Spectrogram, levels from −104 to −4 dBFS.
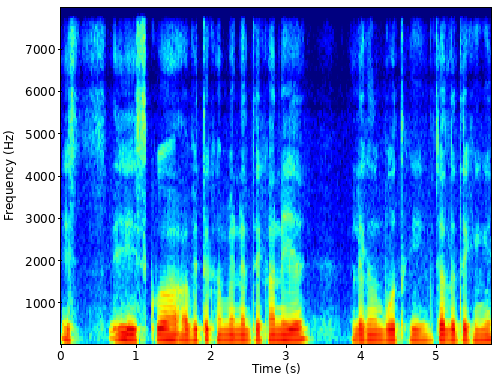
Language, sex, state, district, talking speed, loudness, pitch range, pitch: Hindi, male, Chhattisgarh, Kabirdham, 135 wpm, -17 LUFS, 120-130 Hz, 125 Hz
